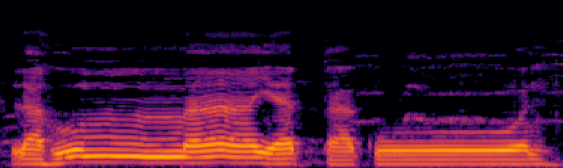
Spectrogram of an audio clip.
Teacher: Jadi walaupun di ayat tersebut tidak ada tasdid ataupun ada, itu dibacanya dengung ya. Mim bertemu dengan mim harus dibaca dengung. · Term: idgham misli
